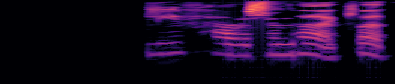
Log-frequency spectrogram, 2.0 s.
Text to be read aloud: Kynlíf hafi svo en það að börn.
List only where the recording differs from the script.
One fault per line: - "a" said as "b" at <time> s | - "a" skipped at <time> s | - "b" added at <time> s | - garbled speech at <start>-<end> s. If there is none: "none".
none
